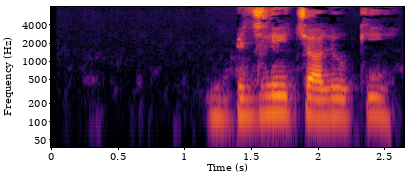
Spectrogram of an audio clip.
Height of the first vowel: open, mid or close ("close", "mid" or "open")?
close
